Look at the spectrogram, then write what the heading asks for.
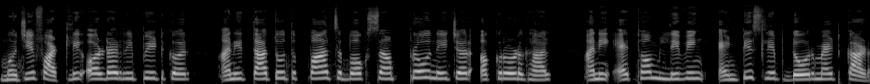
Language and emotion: Goan Konkani, neutral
